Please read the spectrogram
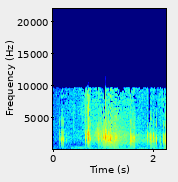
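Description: Pool balls clacking against one another in a quick, uneven series of sharp clicks as the referee gathers and racks them for the next frame.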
